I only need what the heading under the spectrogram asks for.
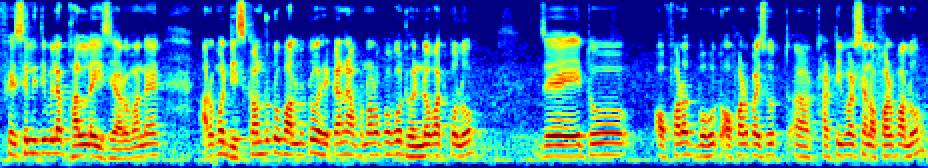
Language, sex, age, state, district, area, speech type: Assamese, male, 18-30, Assam, Nalbari, rural, spontaneous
